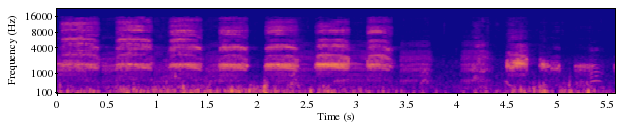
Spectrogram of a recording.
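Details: Seagulls in a park while being fed, giving a rapid series of harsh nasal squawks, about seven strong bursts then softer scattered calls, with low rumbling background noise.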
